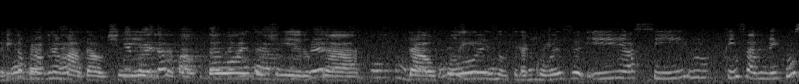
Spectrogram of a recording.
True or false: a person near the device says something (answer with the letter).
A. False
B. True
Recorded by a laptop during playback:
A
